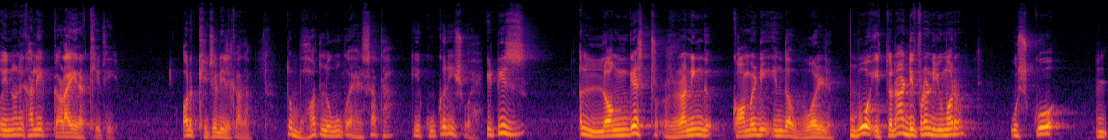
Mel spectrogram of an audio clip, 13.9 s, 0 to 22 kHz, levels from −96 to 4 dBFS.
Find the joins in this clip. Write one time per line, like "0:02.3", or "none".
0:05.9
0:10.7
